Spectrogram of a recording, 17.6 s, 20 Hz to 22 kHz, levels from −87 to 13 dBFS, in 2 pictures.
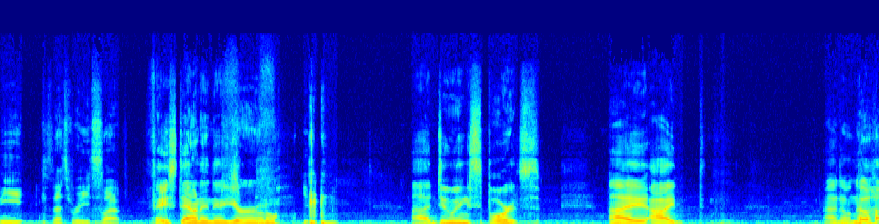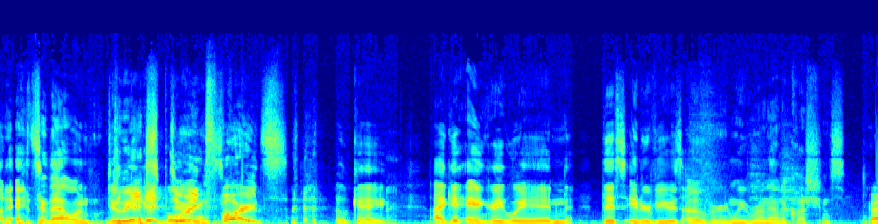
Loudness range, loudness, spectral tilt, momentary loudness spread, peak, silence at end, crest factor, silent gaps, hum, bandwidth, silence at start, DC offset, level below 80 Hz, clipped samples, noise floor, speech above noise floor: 6 LU; -20 LUFS; -4.5 dB/octave; 16 LU; -2 dBFS; 0 s; 20 dB; none; none; 16.5 kHz; 0 s; under 0.1%; -66 dBFS; under 0.1%; -50 dBFS; 30 dB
